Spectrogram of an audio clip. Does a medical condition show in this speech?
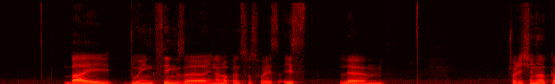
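No.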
